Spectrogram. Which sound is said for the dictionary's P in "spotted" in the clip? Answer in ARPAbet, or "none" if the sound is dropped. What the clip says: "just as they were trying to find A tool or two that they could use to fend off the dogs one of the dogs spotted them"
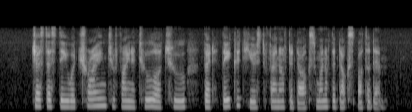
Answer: B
